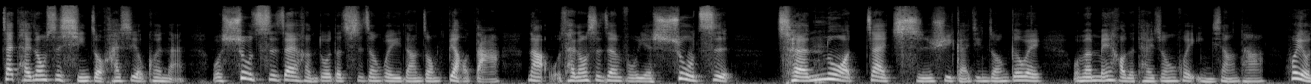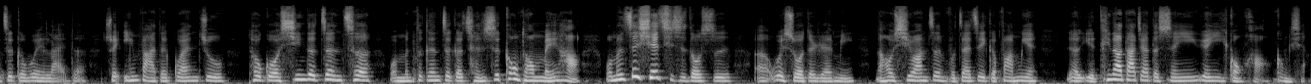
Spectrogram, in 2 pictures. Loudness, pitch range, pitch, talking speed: -19 LUFS, 150-190 Hz, 165 Hz, 295 characters per minute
